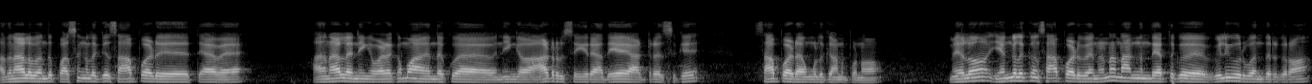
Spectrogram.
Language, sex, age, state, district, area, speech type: Tamil, male, 60+, Tamil Nadu, Tiruvannamalai, urban, spontaneous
